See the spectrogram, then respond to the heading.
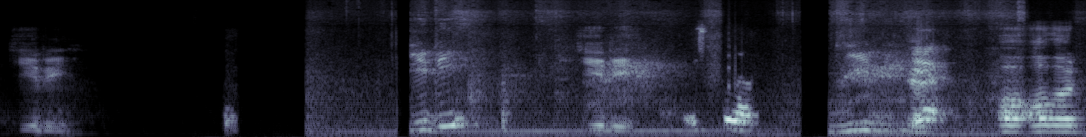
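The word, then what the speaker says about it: Garioch: Yeah, Gary, pronounced Giddy.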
